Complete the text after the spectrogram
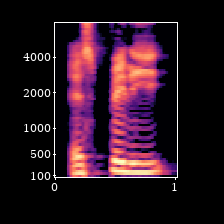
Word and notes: espelir: provençal; espeli

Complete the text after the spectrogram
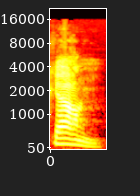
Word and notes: carn: provençal; car

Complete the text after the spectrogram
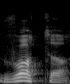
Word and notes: vota: voto

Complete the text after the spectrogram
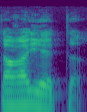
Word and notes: tarralheta: provençal; tarraieto

